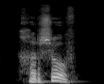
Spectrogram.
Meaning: artichoke
- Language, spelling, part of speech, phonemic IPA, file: Moroccan Arabic, خرشوف, noun, /xar.ʃuːf/, LL-Q56426 (ary)-خرشوف.wav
